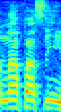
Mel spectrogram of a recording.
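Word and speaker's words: نَفَسِهِ: Wa nafsuhu yantahi haitsu wa nafasuhu, ana bacanya keliru tadi, ulangi. Fala yahillu likafirin yajidu riha nafasihi, bukan nafsu, bukan nafsihi, nafasihi, nafas maksudnya.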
